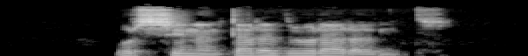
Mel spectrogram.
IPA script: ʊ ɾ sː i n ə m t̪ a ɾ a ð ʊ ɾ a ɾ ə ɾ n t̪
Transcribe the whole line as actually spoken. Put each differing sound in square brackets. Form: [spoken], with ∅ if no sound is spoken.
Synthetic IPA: ʊ ɾ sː i n ə [n] t̪ a ɾ a ð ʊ ɾ a ɾ ə [∅] n t̪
